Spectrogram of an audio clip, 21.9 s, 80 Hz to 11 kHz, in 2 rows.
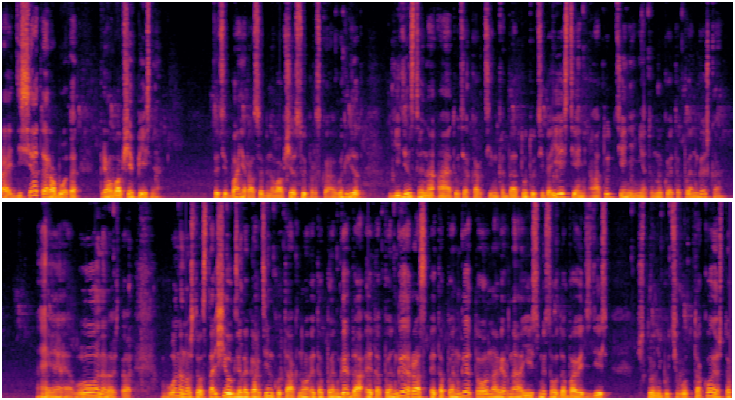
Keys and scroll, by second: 5.9 ctrl+shift+3, 6.4 ctrl+shift+3, 8.9 ctrl+shift+3, 9.2 ctrl+shift+3, 13.0 ctrl+z, 14.4 ctrl+z, 16.1 ctrl+z, 21.3 alt+l.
